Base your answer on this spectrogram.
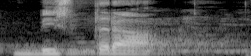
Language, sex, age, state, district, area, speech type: Punjabi, male, 18-30, Punjab, Fatehgarh Sahib, rural, read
